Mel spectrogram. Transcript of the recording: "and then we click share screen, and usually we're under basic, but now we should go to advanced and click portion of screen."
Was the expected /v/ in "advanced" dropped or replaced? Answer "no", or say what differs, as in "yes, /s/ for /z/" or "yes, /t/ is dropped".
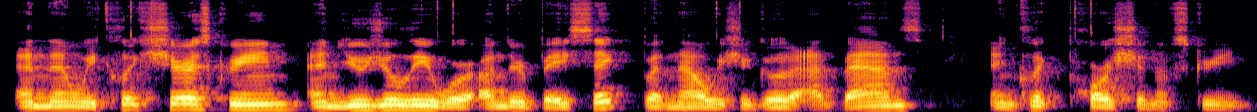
no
